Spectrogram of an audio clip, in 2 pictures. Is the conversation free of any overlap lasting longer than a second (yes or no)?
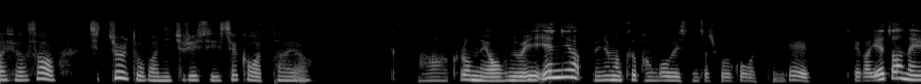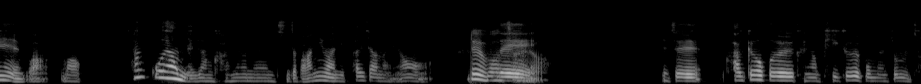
yes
